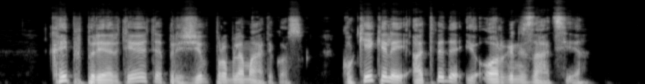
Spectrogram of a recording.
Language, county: Lithuanian, Šiauliai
